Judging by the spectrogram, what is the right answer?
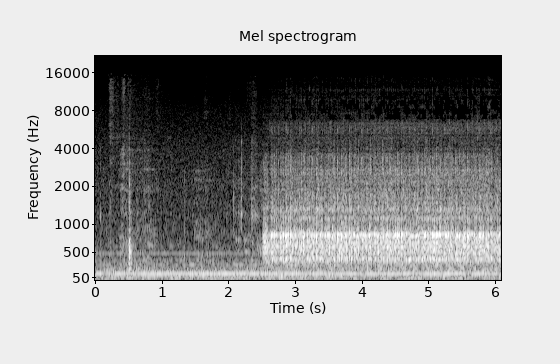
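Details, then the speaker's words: AHM/Tyco HO scale rolling lift bridge model, motor in its housing turning the winch wheel on very little power: motor kicks in after about two seconds with a steady mid-pitched whir over mains hum; smooth, normal running. "it's not too bad. It works with very little power."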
